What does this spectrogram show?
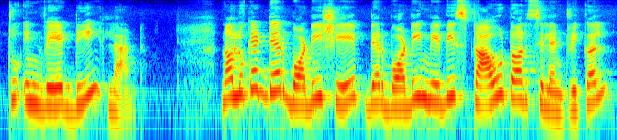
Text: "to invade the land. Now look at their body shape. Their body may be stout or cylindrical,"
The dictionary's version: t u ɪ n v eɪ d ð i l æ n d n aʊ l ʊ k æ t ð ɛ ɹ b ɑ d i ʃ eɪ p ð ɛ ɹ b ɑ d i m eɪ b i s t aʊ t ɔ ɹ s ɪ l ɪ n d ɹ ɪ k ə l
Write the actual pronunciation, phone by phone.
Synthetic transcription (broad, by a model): t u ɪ n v eɪ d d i l æ n d n aʊ l ʊ k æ t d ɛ ɹ b ɑ d i ʃ eɪ p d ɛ ɹ b ɑ d i m eɪ b i s t aʊ t ɔ ɹ s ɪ l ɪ n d ɹ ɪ k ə l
